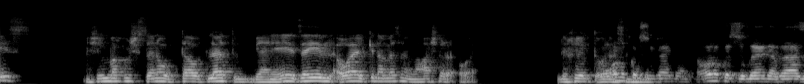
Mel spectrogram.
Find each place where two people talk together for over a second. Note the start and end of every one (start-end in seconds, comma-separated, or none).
none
